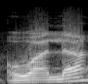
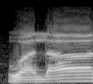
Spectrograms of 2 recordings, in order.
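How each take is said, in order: First: والا with both vowels short; short ending. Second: والا with the final laa stretched long; wrongly lengthened ending. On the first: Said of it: "لمبا نہیں کرنا". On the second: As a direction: drag the last vowel of والا. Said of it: "والا نہیں پڑھنا آپ نے". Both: Shown as a demonstration.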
